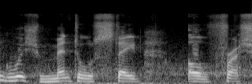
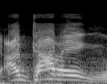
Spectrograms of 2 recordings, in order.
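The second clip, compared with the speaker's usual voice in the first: drawn-out, raised call; mock yell; 7 semitones higher, slower than usual. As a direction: call it out slowly, as if yelling back to mother. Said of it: "like, yelling".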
